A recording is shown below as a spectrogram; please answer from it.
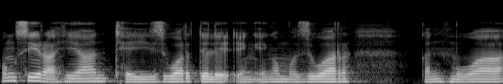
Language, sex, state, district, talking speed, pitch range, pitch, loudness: Mizo, male, Mizoram, Aizawl, 165 wpm, 120-135 Hz, 125 Hz, -19 LUFS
